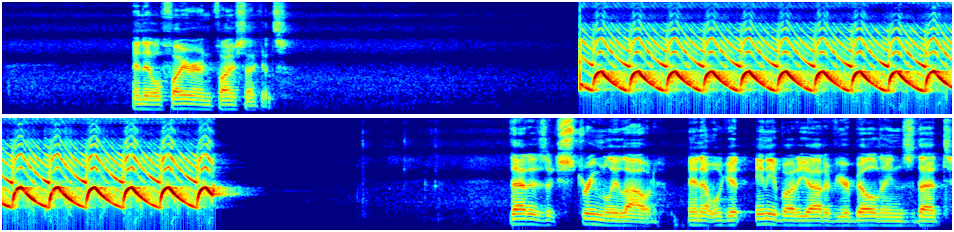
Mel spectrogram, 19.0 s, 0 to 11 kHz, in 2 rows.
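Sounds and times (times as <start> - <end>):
alarm siren sweeping in pitch: 5.8 - 12.0.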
